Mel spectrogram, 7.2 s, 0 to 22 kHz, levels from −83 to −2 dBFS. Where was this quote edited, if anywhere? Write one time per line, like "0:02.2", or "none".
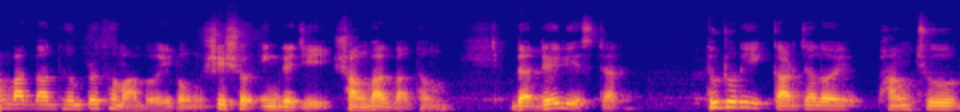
none

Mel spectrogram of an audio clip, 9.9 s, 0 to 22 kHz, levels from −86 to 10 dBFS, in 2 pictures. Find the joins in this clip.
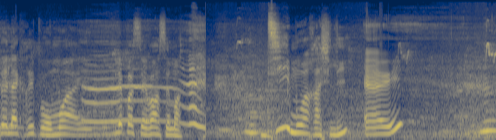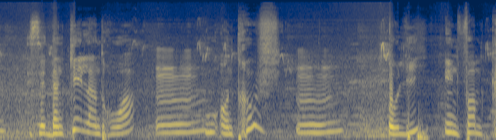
0:02.1

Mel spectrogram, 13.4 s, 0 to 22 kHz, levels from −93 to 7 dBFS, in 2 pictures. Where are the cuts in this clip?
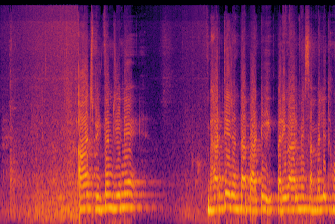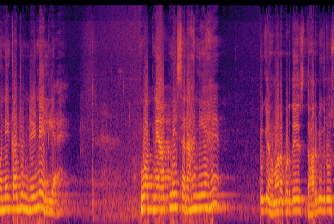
0:11.9

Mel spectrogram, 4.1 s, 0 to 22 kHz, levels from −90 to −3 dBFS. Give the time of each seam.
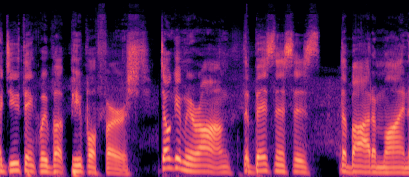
0:01.6

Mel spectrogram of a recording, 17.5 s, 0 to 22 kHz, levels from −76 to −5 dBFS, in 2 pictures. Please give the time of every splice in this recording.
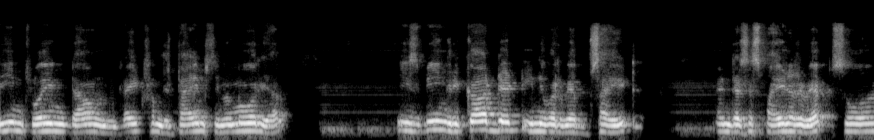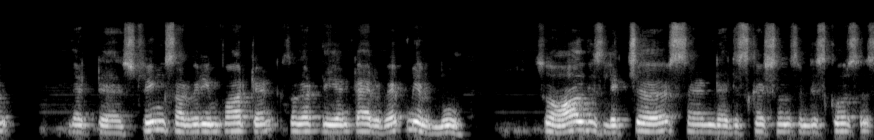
none

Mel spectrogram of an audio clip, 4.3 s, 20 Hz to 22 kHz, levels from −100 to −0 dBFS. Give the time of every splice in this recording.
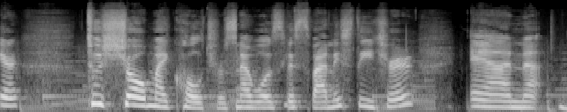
0:01.8

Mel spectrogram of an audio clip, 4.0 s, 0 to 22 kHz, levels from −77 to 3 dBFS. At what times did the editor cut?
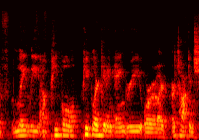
0:01.6

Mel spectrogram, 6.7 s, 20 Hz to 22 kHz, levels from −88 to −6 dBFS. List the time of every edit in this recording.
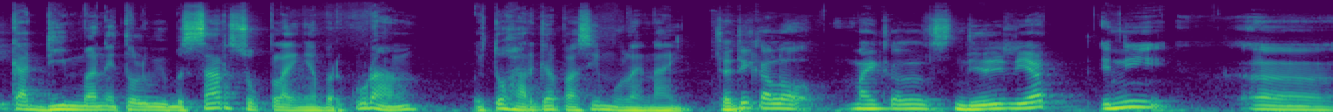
0:03.5

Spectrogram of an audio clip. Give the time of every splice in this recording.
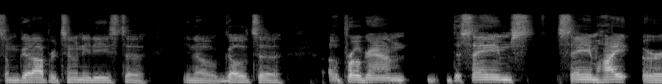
none

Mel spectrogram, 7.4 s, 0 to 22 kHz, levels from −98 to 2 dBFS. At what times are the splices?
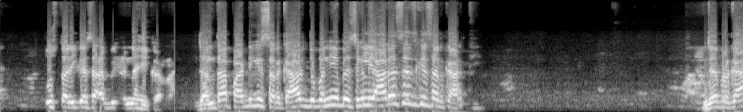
0:01.8

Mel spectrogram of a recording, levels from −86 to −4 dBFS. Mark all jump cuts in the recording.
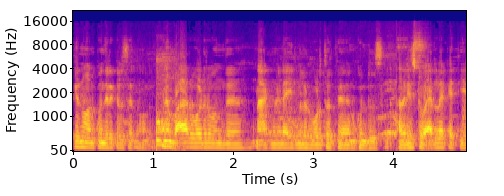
0:01.0
0:04.0

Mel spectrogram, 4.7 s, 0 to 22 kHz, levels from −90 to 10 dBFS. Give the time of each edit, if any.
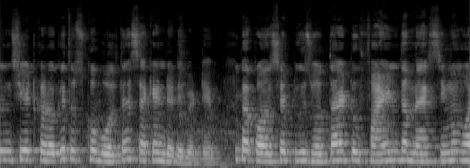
0:02.4

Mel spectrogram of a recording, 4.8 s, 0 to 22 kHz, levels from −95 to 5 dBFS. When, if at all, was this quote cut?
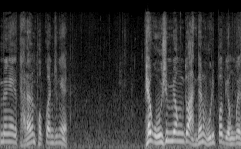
none

